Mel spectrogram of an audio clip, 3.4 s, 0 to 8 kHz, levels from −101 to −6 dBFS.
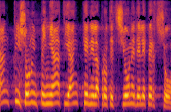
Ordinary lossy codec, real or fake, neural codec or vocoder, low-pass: none; real; none; none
